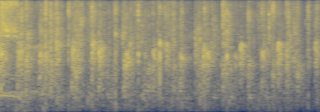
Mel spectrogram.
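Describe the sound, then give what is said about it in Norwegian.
Dense, steady clapping from a crowd at a live show fills the whole stretch, a continuous patter of many hands applauding with no pauses. “Stor applaus”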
